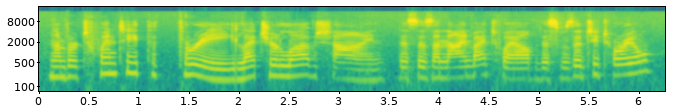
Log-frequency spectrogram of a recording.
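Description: A middle-aged woman artist showing her paintings one by one for an auction preview. She talks in a friendly, unhurried way and repeats the details. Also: fairly low pitch, a bit bright, slight background noise, low-quality recording. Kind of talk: slow, plain auction preview talk. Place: indoor home studio.

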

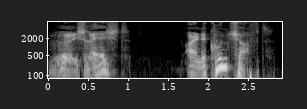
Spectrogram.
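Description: A man voicing a kindly, eager coal dealer in an audiobook story, halting and questioning as he calls out. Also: fairly low pitch, wildly swooping pitch, a bit bright, husky, voice pushed up, heavily acted. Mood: puzzled.

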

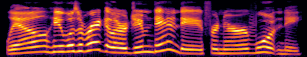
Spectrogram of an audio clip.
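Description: A woman's voice: sits high, lively intonation, measured pace, sharp tone, no room sound, muffled recording, heavily acted. A woman voicing a weary, ragged male soldier who talks in a rural dialect and jokes through his pain. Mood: musing. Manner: rural dialect, drawling and musing.

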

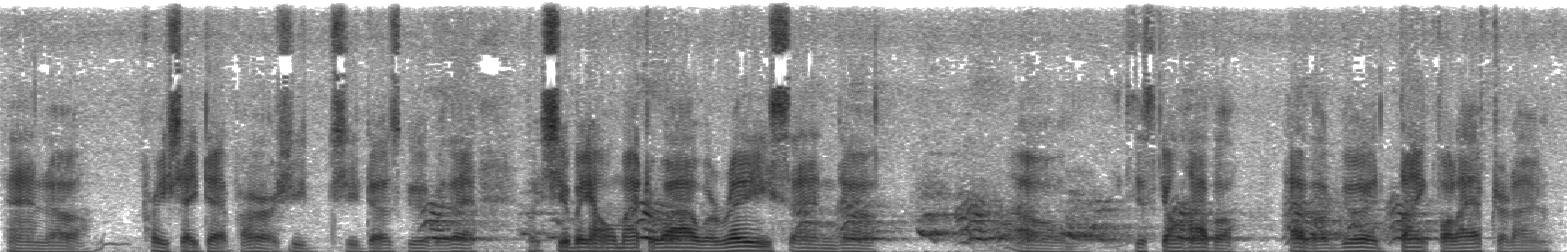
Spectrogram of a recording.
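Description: A hoarse man in his thirties with a Southern US accent, rambling cheerfully in a folksy way to a phone camera while standing outdoors in the woods. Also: lowish voice, fairly even intonation, unhurried, heavy background noise. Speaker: farm and hunting channel host. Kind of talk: casual vlog talk to camera. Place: outdoors in woods beside a truck. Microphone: phone camera at arm's length.

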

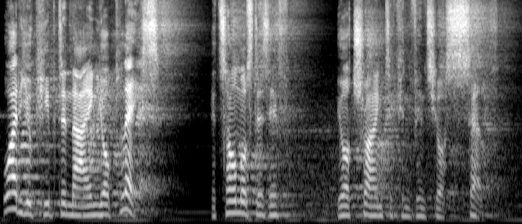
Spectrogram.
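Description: Man playing arrogant high-ranking schoolboy, curt, commanding, crisp forceful tone, comic dub drama, music behind. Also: slow pace, no room sound, heavily acted. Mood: stern, probing. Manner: cold, curt, imperious.

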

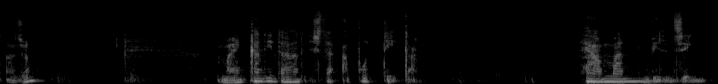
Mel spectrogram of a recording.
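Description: An actor playing a retired army colonel in a radio crime play, an older man with a husky, raspy voice and a blunt, musing manner. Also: mid-range voice, very animated, takes it slowly, pauses often, a bit bright, a little hiss or hum, exaggerated voice. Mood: provocative, sly. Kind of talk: 1980s German radio crime play acting.

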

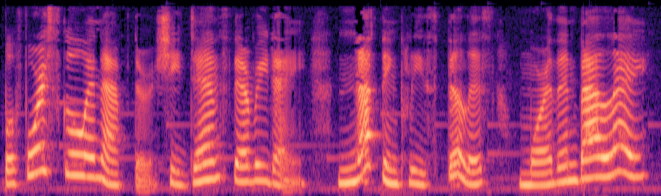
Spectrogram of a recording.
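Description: A woman narrates a rhyming picture book for children at an unhurried pace. Her delivery is expressive, with animated rises and falls. The recording is slightly muffled, with music softly behind her. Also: on the high side. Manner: expressive, deliberate storytelling delivery. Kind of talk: read-aloud rhyming children's story narration. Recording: dull lo-fi audio with music behind.

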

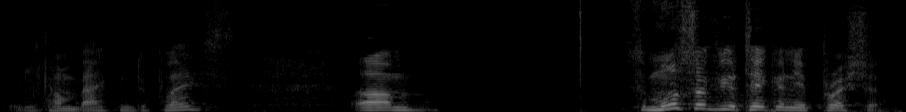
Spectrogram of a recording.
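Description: High-voiced man from Sri Lanka. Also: very animated, moderate pace, fairly bright tone. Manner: conversational and explanatory, breaks down medical terms. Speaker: church health seminar speaker. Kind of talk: health talk in a church seminar.

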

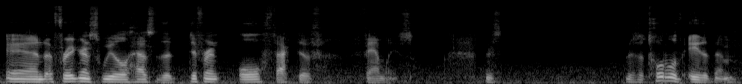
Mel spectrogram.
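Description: A man in his forties giving a casual explanatory talk to camera as a vlogger, with deliberate, halting phrasing, recorded outdoors. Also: mid-range voice. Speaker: vlogger reviewing shaving products. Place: outdoors in a wooded park clearing. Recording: noisy outdoor ambience. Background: outdoor ambient noise.

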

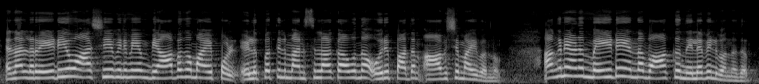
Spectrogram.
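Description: A woman reading a scripted explainer as its narrator. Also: high voice.

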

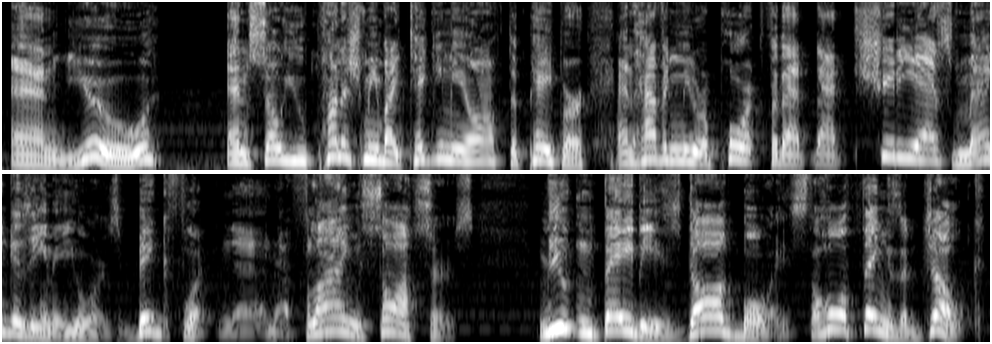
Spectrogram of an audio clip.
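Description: A man's voice: medium pitch, normal speed, few pauses, no echo, natural voice. A man voicing a bitter, snapping reporter. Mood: indignant. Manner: sullen, snapping. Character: bitter, resentful male reporter.

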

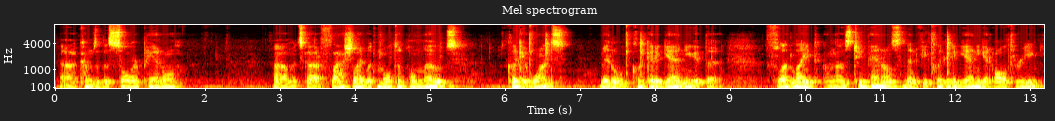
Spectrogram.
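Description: A man's voice: fairly low pitch, fairly even intonation, moderate pace, vocal fry. An American man giving a casual, offhand product demonstration as a reviewer, recorded indoors at a countertop. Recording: noticeable noise, handling clicks.

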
